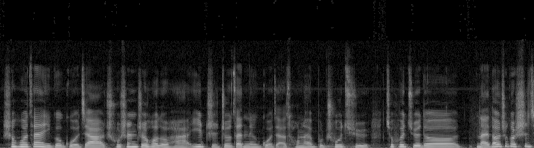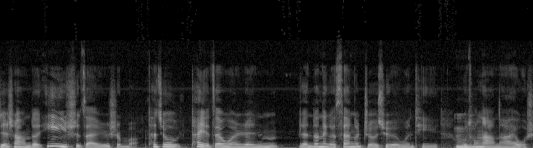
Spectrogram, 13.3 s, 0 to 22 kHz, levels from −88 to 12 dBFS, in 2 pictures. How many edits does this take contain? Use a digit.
1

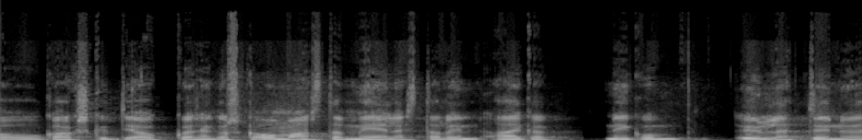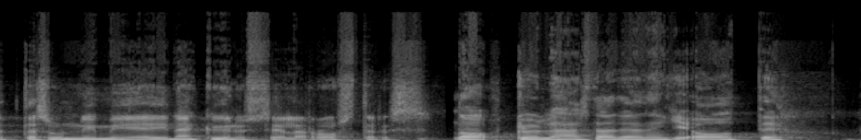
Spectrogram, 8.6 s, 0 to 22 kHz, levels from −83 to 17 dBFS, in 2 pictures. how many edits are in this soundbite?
2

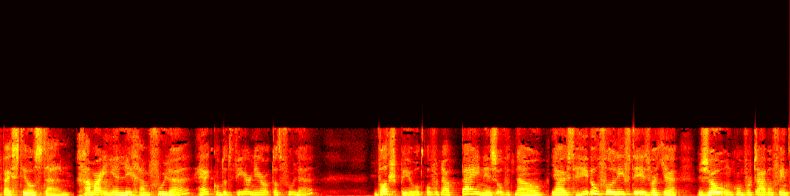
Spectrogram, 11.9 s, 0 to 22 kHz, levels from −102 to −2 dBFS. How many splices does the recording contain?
3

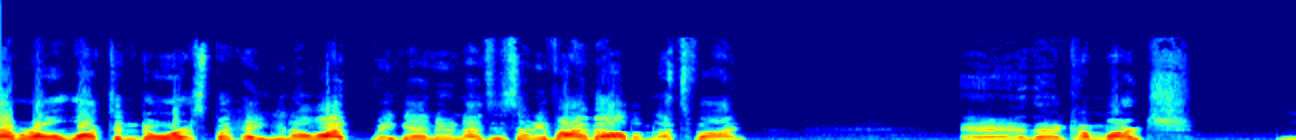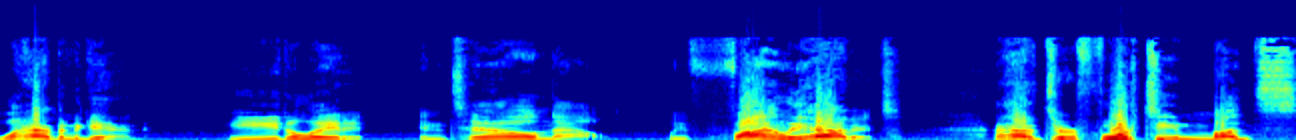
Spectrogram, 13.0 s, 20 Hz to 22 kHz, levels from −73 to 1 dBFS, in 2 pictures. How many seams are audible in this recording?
0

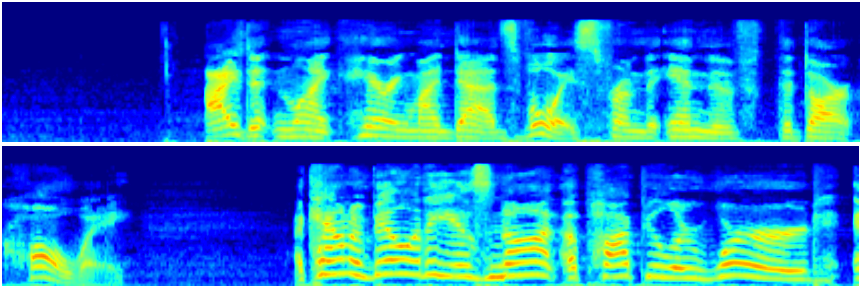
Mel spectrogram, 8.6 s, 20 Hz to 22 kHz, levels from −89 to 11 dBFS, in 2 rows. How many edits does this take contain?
1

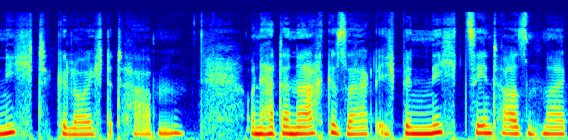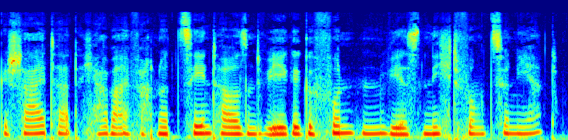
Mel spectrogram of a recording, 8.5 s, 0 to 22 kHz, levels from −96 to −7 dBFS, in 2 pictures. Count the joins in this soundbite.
0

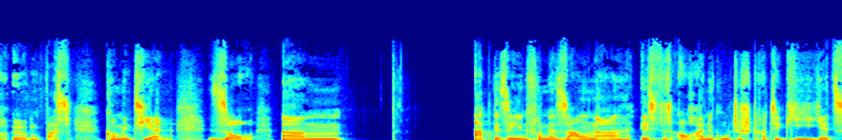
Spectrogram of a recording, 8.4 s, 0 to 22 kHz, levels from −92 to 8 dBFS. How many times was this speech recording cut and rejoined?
0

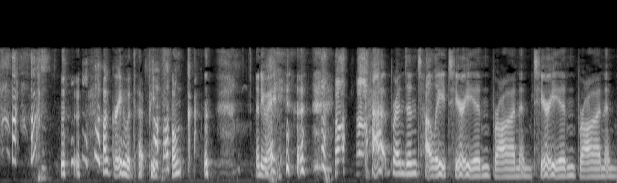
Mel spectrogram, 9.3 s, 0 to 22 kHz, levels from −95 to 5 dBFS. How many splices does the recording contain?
1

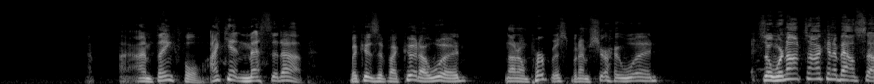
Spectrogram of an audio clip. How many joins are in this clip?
0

